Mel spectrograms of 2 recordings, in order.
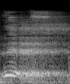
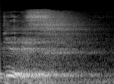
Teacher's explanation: instead of saying this with the TH sound, we tend to say dis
